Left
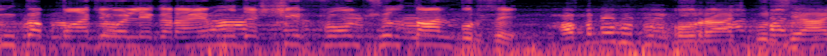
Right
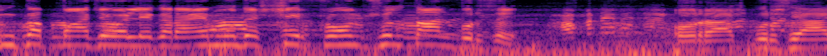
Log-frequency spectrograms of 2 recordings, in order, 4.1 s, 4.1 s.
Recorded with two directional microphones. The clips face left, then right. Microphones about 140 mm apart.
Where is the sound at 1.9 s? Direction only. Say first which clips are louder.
Right 1 dB; 15° right (ahead or behind).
